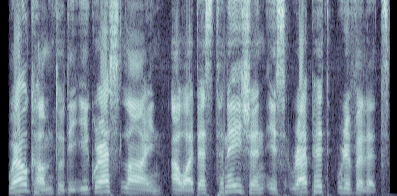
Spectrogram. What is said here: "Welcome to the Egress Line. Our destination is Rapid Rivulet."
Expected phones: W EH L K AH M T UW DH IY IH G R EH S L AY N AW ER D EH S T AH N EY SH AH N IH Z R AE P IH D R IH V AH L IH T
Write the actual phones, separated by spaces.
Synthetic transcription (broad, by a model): W EH L K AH M T UW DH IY IH G R EH S L AY N AW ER D EH S T AH N EY SH AH N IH S R AE P IH D R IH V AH L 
